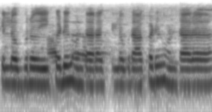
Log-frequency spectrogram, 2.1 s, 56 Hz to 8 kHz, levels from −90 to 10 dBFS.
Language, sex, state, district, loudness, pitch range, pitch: Kannada, female, Karnataka, Belgaum, -14 LUFS, 190-200 Hz, 190 Hz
